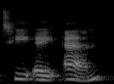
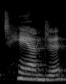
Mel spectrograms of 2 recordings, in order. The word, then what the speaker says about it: tangent: the hypotenuse and finally tangent abbreviated t a n you would read this as tangent not tan the tangent of an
